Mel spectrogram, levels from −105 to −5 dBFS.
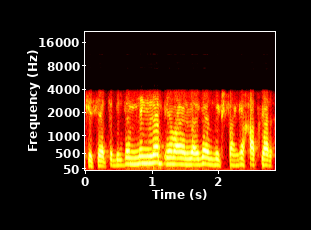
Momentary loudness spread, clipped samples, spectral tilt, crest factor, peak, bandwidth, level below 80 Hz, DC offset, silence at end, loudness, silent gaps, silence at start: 6 LU; under 0.1%; -12 dB/octave; 12 dB; -2 dBFS; 3.9 kHz; -58 dBFS; under 0.1%; 0.05 s; -16 LUFS; none; 0 s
